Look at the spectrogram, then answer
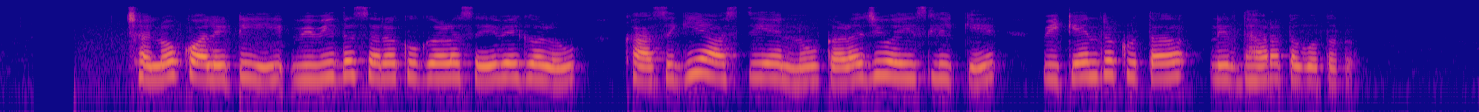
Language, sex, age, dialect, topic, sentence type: Kannada, female, 18-24, Dharwad Kannada, banking, statement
